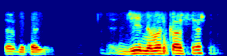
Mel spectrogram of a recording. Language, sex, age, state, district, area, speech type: Hindi, male, 30-45, Uttar Pradesh, Bhadohi, rural, conversation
